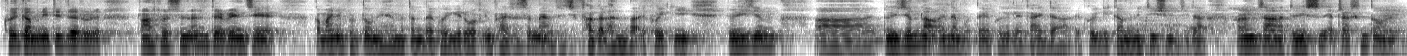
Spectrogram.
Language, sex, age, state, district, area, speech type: Manipuri, male, 30-45, Manipur, Thoubal, rural, spontaneous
